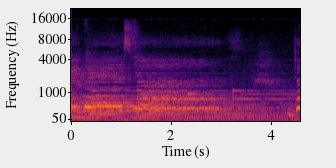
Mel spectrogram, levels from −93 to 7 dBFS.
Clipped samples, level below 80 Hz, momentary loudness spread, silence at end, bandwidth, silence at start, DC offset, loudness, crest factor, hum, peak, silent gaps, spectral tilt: under 0.1%; -54 dBFS; 18 LU; 0 s; 16 kHz; 0 s; under 0.1%; -31 LUFS; 16 dB; none; -16 dBFS; none; -6.5 dB/octave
